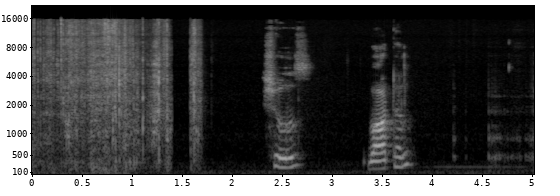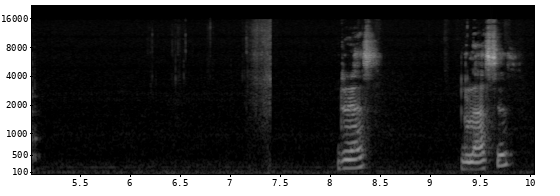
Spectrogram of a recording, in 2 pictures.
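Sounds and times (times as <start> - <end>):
tissue paper crinkling: 0.0 - 1.8.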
